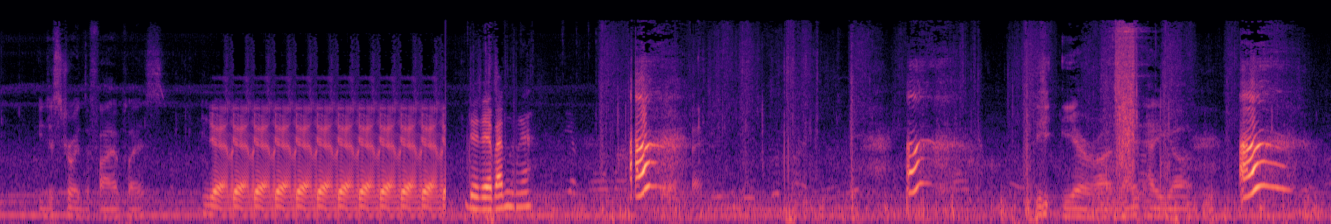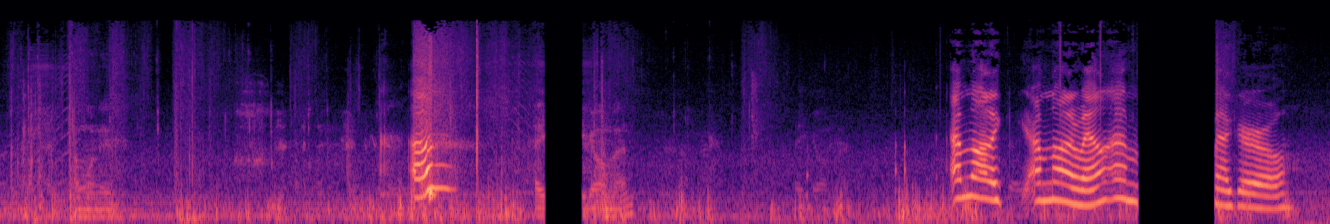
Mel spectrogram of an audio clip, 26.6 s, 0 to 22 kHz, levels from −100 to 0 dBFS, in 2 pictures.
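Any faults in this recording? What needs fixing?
A broken-record loop runs from 2.33 to 4.46 s: a fragment of about 210 ms plays ten times in a row, identical each pass, before normal sound returns. The likely cause is that the player, encoder or stream stalled and kept resending the last chunk it held, so whatever should have filled those two seconds is gone. To prevent it, have the pipeline output silence or drop out, rather than replaying stale data, whenever fresh input stops arriving.

Two playback stalls cut the sound off in mid-flow, from 18.75 to 19.14 s (about 0.37 s) and from 24.68 to 25.47 s (about 0.77 s), and each time it resumes after the gap. This is likely the output running dry, either because the buffer underran or because the audio thread was blocked, so nothing reached the device until data flowed again. To prevent it, enlarge the playback buffer and keep the audio thread at high priority, free of blocking work.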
